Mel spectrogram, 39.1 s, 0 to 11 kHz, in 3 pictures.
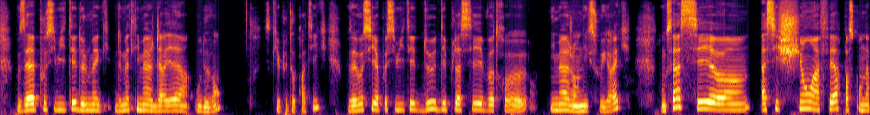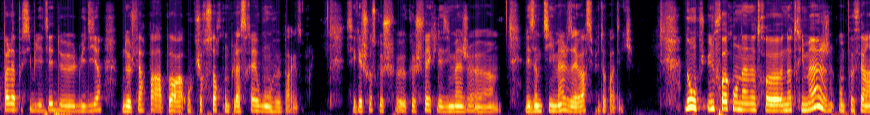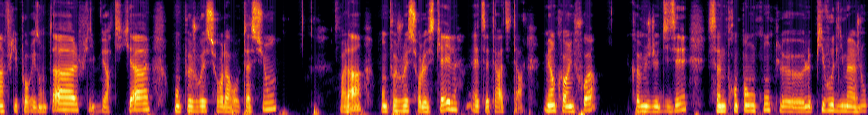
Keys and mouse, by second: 22.1-24.0 middle drag, 33.7 ctrl+z, 35.5 g.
